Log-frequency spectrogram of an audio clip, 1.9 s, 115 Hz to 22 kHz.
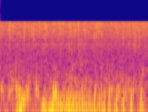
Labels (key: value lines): label: biophony
recorder: SoundTrap 300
